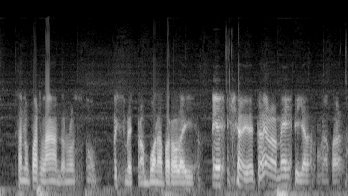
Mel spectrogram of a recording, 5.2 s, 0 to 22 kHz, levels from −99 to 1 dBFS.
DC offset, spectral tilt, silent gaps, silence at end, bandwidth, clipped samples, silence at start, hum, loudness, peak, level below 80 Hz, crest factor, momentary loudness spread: under 0.1%; -6 dB/octave; none; 0 s; 9.2 kHz; under 0.1%; 0.05 s; none; -20 LUFS; -4 dBFS; -38 dBFS; 18 dB; 15 LU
